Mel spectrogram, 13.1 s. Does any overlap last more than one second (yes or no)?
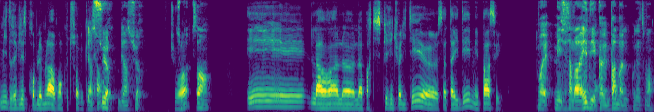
no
